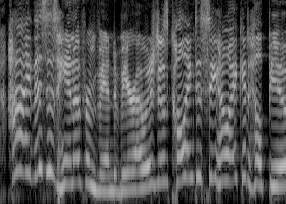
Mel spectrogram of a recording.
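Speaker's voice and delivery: high, chirpy phone greeting; perky saleslady. Retold or imitated. Mom imitating the dealership caller, high and chirpy. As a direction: sound like a bright sales caller. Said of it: "She goes".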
